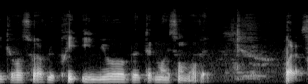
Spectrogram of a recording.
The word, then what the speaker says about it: Ig Nobel: En anglais, ça s'appelle, on prononce ça ignoble.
